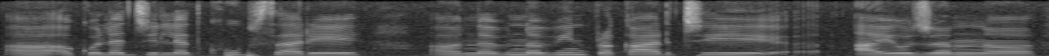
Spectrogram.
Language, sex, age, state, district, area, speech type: Marathi, female, 45-60, Maharashtra, Akola, rural, spontaneous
